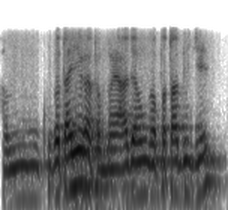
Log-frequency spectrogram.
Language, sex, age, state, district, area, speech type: Hindi, male, 60+, Bihar, Samastipur, urban, conversation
